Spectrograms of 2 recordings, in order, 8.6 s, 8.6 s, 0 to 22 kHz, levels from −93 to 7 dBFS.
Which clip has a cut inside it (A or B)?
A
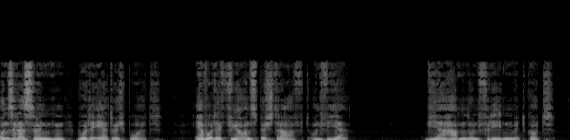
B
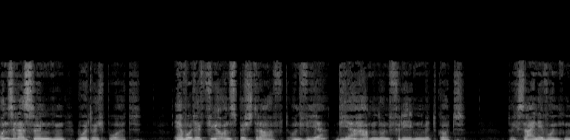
B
